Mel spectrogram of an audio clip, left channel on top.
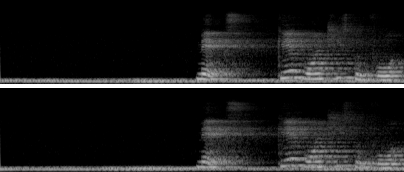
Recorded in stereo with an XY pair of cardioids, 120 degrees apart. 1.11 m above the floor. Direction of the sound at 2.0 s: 30° left.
